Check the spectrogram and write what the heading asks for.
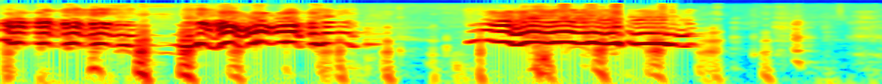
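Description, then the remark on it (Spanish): A dog whimpers and whines in loud, wavering, high-pitched cries with rough growly pulses underneath, in two close bursts separated by a short pause, then trailing off into faint sounds. “Me parece un perro. parece un perro atropellado”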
